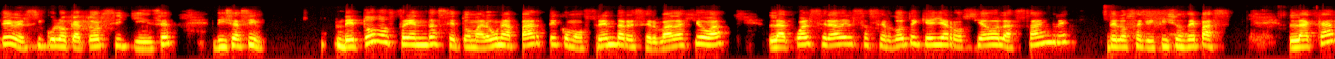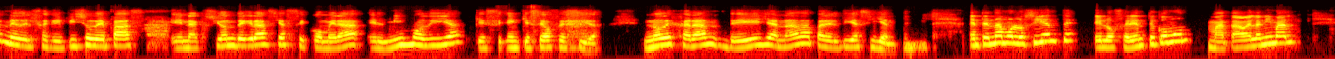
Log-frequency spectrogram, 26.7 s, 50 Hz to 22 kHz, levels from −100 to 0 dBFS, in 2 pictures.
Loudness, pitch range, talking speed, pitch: -26 LUFS, 180-235 Hz, 160 wpm, 210 Hz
